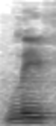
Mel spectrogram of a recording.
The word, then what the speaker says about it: Leaf: Like leaf, like spelled like leaf.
